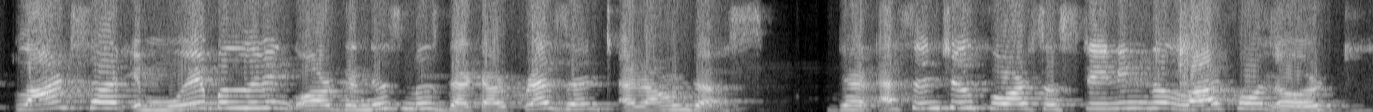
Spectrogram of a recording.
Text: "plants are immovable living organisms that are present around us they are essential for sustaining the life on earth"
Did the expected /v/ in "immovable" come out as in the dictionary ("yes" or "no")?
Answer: no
